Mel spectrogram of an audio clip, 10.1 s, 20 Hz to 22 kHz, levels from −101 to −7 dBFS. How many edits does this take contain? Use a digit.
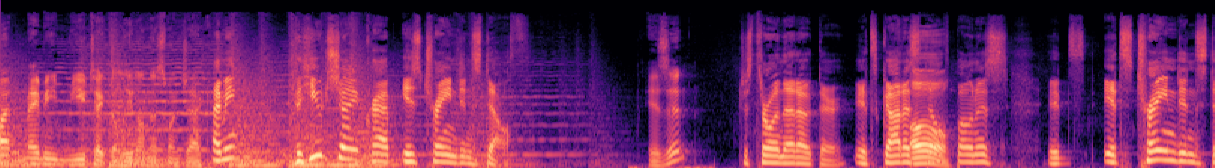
1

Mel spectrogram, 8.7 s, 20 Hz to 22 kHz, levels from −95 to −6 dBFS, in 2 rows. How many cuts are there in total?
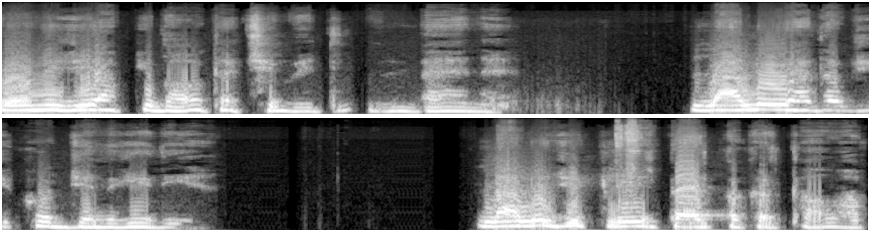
0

